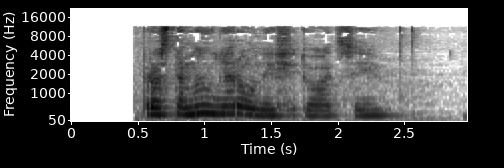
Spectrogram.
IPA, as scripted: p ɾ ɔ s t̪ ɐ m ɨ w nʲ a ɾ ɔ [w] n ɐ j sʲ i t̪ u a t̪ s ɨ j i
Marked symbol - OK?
yes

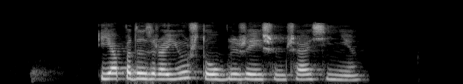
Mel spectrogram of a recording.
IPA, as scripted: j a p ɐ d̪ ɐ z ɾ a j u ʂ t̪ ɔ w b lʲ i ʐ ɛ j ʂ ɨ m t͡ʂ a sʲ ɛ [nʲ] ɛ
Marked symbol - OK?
yes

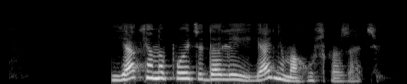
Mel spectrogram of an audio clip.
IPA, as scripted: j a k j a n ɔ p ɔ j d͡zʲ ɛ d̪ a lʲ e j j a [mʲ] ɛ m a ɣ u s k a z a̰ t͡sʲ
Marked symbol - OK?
no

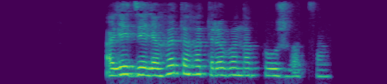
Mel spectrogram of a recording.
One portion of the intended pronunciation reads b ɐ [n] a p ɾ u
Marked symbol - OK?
yes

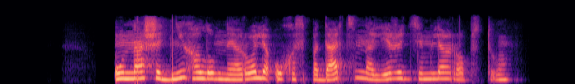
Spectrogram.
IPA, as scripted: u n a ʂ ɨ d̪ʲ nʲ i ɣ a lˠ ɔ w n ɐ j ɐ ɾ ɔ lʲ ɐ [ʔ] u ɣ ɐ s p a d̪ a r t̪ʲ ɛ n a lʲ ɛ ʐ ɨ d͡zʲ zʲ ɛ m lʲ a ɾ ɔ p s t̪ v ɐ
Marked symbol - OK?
yes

